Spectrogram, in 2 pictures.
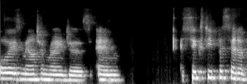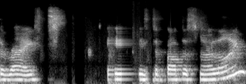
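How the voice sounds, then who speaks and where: Medium in pitch, a woman talks with an Australian accent. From Australia (Sydney). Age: 40s. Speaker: ultra endurance runner and running coach. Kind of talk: casual interview chat.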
